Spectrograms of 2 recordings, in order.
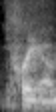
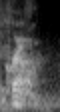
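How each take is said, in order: First: The word is said with two syllables. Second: The word is said as one syllable. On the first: "You don't say crayon" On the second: "you say crown"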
